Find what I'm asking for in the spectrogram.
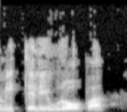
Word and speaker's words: Mitteleuropa: Tra l'altro, la mitteleuropa, varrebbe la pena ricordarlo, non esiste perché non si pronuncia così. È Mitteleuropa, perché l'espressione tedesca, Mittel vuol dire di mezzo in tedesco, e Europa in tedesco si dice Europa con questa R,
